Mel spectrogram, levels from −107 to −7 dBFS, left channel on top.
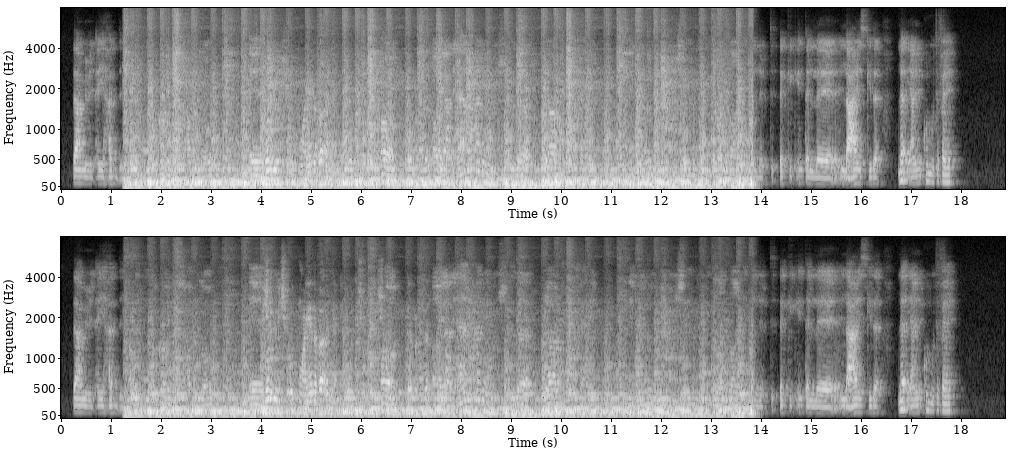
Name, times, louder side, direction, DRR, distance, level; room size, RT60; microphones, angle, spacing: voice 1, 0.2-3.2 3.8-4.4 6.4-6.7 7.4-9.4 9.6-10.9 11.3-14.0 14.4-17.8, left 1 dB, 25° left, 1 dB, 1.7 m, -28 dB
sound 1, 1.2-13.9, left 3 dB, 85° left, 0.8 m, -20 dB
voice 2, 4.0-7.4 7.7-7.9 15.5-15.8, right 2 dB, 75° right, 2 dB, 2.1 m, -28 dB
13.5 x 8.0 x 3.3 m, 0.38 s
head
